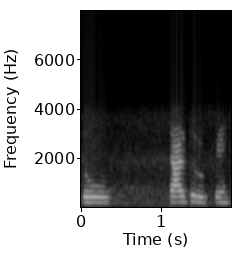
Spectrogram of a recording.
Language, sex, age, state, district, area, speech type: Hindi, female, 18-30, Madhya Pradesh, Harda, urban, conversation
